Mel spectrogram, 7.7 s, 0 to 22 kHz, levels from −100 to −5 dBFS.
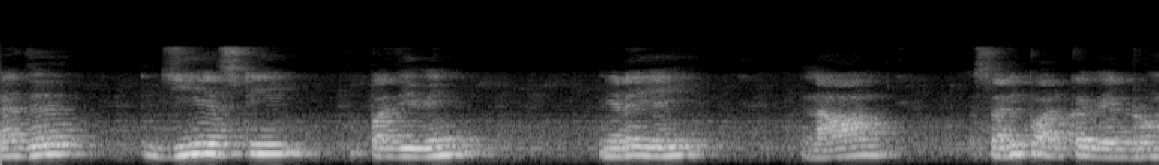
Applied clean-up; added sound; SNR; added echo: none; none; none; reverberation time 0.8 s.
